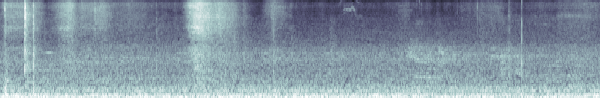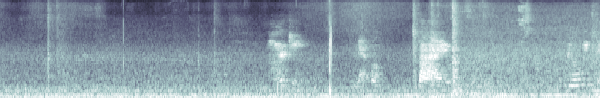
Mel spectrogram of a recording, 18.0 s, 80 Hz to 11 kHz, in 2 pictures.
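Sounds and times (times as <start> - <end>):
elevator hum and rumble: 0.0 - 18.0.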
